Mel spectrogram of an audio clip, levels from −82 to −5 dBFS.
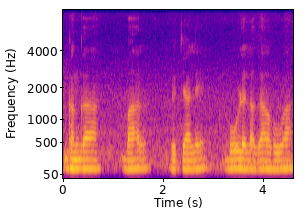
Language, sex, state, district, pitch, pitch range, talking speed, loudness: Hindi, male, Rajasthan, Bikaner, 115 Hz, 110-115 Hz, 80 wpm, -20 LUFS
